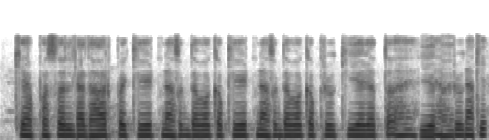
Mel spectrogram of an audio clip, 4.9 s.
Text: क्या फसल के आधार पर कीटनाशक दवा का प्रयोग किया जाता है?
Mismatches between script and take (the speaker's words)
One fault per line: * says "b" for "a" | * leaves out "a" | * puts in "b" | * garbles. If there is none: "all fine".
* leaves out "के"
* puts in "कीटनाशक दवा का"
* garbles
